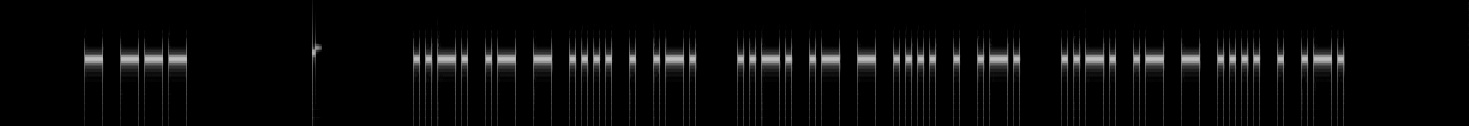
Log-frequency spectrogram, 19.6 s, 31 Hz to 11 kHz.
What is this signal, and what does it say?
Morse code, heard as a keyed tone, about 15 wpm, 700 Hz. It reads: TO FATHER FATHER FATHER
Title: Top 300 Words Repeated 15wpm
